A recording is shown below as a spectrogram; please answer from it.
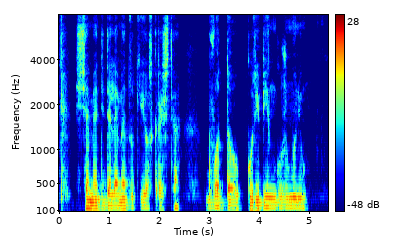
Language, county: Lithuanian, Klaipėda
